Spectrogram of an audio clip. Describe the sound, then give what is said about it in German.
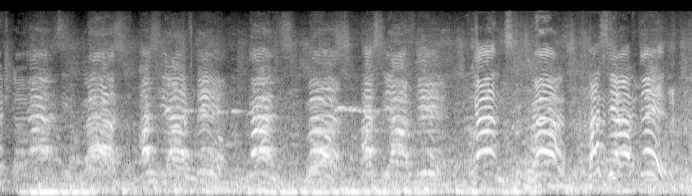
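A large crowd at an anti-fascist demonstration march chants slogans in loud, rhythmic unison, voices rising and falling in repeated bursts over a constant low hum, filling the scene for the whole stretch. “Man kann sich übrigens an Chören beteiligen.”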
